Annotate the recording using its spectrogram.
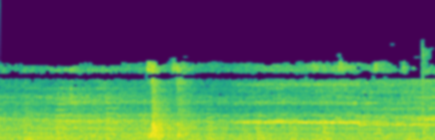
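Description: New York City subway train (R line) pulling into the station: a steady rumble of the cars over the rails, with a brief sharp rattle about a second and a half in and a steady high wheel squeal near the end.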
